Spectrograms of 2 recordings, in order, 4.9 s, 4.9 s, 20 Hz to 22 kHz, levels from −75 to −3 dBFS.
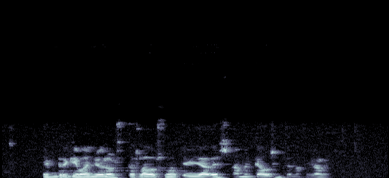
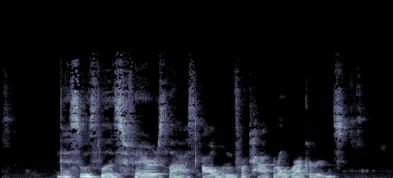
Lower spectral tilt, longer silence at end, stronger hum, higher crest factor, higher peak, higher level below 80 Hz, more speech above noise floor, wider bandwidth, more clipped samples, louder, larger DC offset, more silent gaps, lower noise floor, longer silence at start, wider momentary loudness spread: first, -6.5 dB/octave vs -4.5 dB/octave; first, 0.8 s vs 0.4 s; neither; about the same, 16 dB vs 18 dB; about the same, -2 dBFS vs -4 dBFS; about the same, -56 dBFS vs -52 dBFS; first, 42 dB vs 37 dB; second, 7.2 kHz vs 15.5 kHz; neither; first, -16 LUFS vs -21 LUFS; neither; neither; about the same, -57 dBFS vs -58 dBFS; second, 0.55 s vs 0.7 s; about the same, 13 LU vs 11 LU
